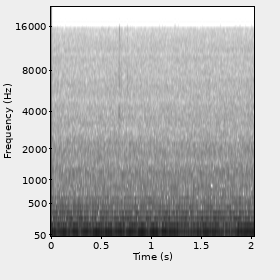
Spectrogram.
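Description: A steady low background rumble with a faint, even hum over it.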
